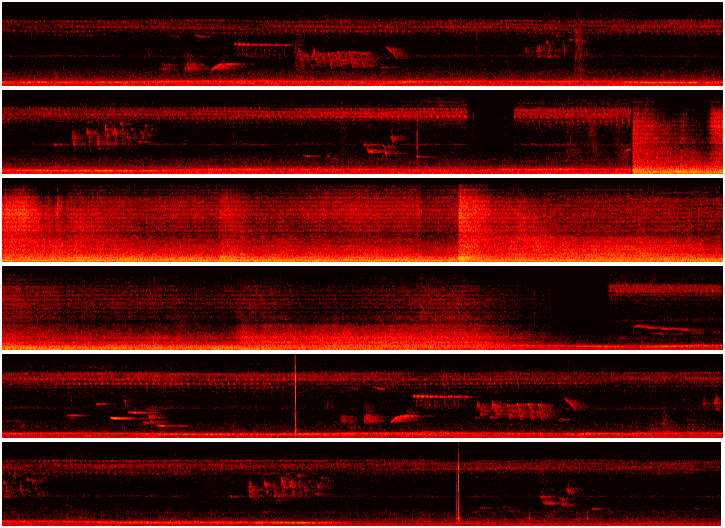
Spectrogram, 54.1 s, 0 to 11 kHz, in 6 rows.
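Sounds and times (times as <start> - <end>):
long wavering whine: 0.0 - 49.5
crickets chirping: 0.0 - 54.0
loud steady rumble: 15.5 - 34.0
sharp cracks: 16.9 - 33.6.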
